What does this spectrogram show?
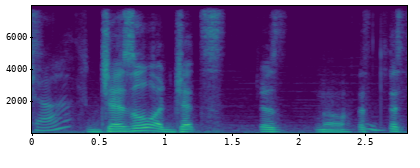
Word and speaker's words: Gesellschaft: pronounce that? Gesellschaft?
